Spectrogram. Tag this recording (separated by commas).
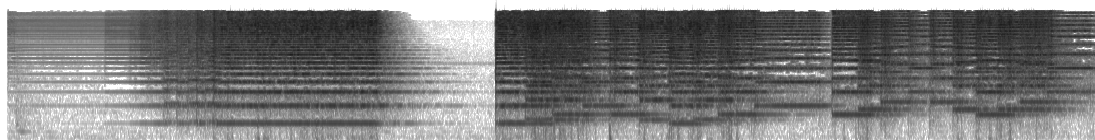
inside a small room, Piano, Musical instrument, Music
